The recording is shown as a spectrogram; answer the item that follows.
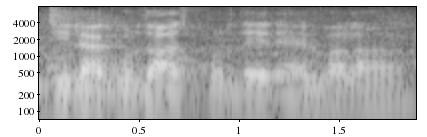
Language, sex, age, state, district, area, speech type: Punjabi, male, 30-45, Punjab, Gurdaspur, rural, spontaneous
